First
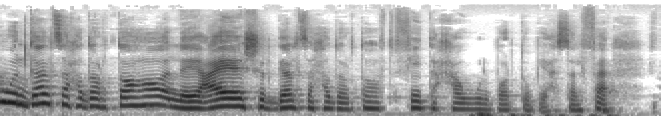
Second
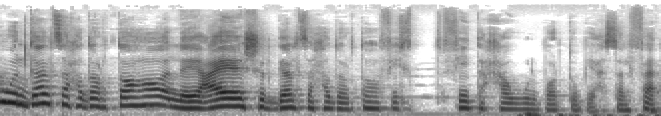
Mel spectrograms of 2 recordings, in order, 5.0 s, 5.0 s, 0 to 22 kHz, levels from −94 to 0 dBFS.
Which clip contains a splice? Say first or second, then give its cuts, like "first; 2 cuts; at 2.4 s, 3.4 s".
first; 1 cut; at 2.9 s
